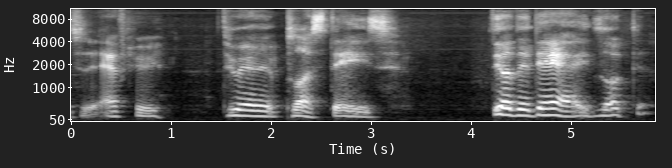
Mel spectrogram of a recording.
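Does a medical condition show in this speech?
Yes: ALS.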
